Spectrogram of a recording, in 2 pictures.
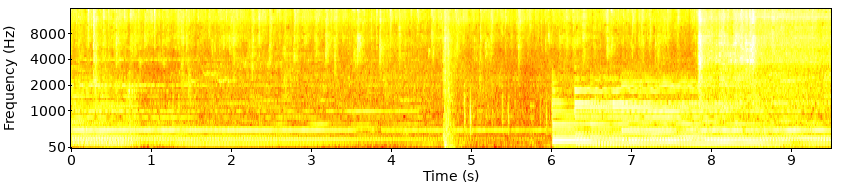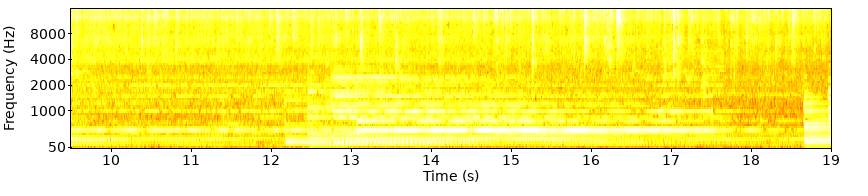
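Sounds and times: rain on wet paving: 0:00.0 - 0:19.0
slow held chords music: 0:00.0 - 0:19.0.

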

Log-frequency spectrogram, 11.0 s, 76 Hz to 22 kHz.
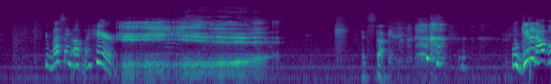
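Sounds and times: person burping: 0:02.3 - 0:05.7.

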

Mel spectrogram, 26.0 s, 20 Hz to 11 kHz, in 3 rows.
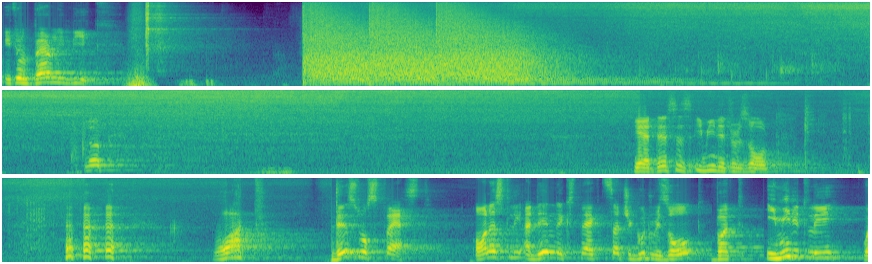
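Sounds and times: pistol shots: 0:03.0 - 0:06.2
air hissing out of tire: 0:04.6 - 0:20.7.

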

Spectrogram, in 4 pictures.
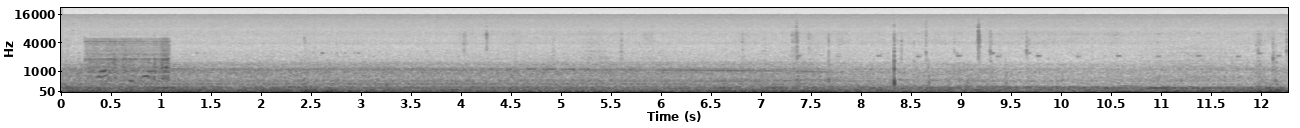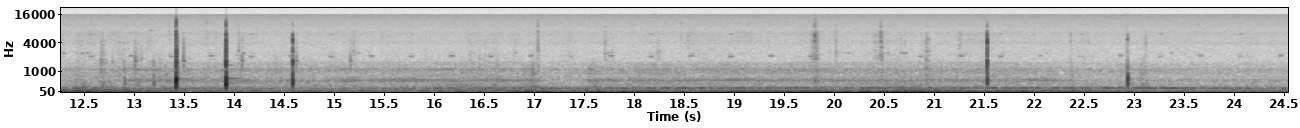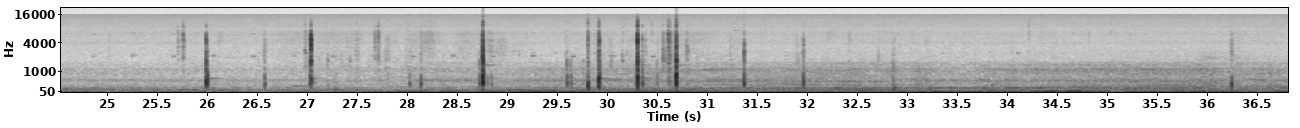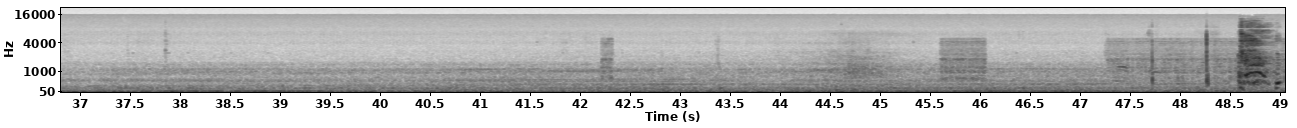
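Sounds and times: car engine and road rumble: 0:00.0 - 0:49.0
sharp clicks inside car: 0:06.8 - 0:23.4, 0:25.2 - 0:33.0.

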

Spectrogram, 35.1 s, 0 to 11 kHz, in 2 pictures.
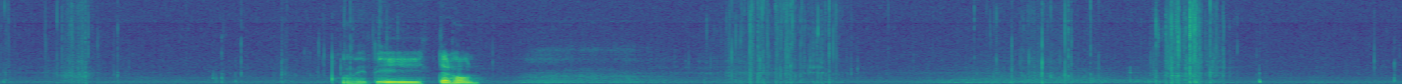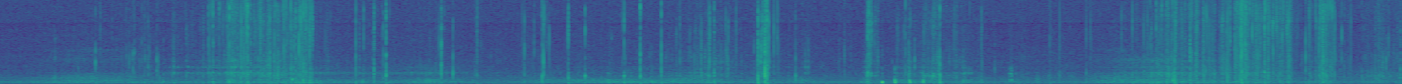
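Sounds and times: crackly rustling of head rolling: 0:00.0 - 0:04.9, 0:07.2 - 0:35.0
faint room hum: 0:00.0 - 0:35.0.

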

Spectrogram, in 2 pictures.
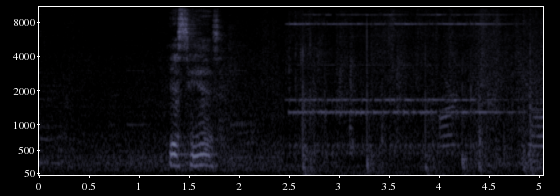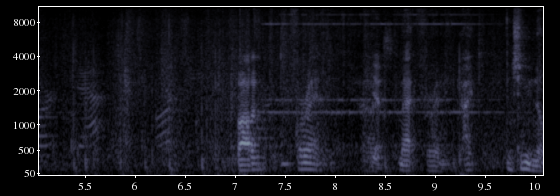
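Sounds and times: footsteps: 0:02.5 - 0:09.7.

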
